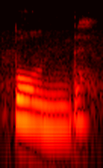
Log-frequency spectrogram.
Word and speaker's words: bond: So Born? yeah, bond, What can you spell it?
